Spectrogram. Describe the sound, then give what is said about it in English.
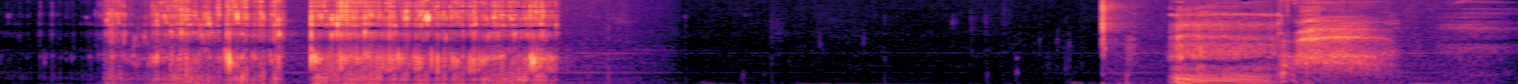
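Two loud slurping sips of tepid black coffee, each lasting about two seconds with wet, crackly sucking noise, separated by a stretch of near silence. “Got my black coffee. Here we go. One, two, three, go.”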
